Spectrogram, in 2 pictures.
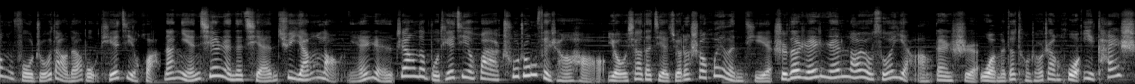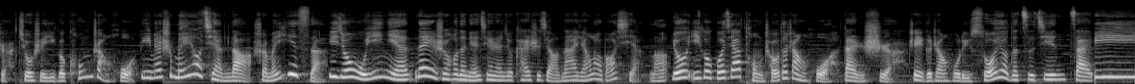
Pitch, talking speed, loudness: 235 Hz, 335 characters per minute, -19 LUFS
